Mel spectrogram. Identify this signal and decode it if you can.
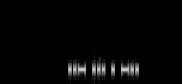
Morse code, heard as a keyed tone, about 49 wpm, 700 Hz. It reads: USED
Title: Sets of 2 Words - New Word Drill - 50wpm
